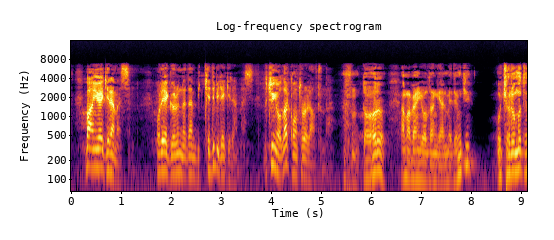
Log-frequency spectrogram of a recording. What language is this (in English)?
Turkish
